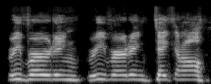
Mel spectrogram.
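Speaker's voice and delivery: lightly voiced computer, announcing failure; mock computer voice. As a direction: imitate the update giving up. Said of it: "and the computer's".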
